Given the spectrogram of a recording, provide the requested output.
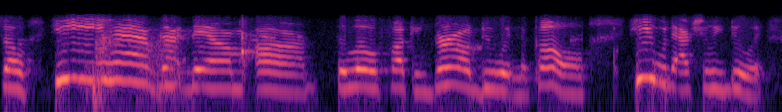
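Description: A speaker in a casual chat acting out phone calls in a lively way, with little sound effects. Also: medium pitch, moderate pace. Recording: tinny phone line with loud hiss.

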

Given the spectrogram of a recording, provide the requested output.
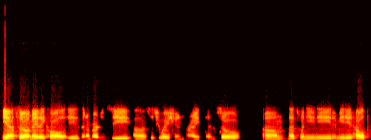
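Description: A man appears as a guest boating expert on the radio, giving conversational, step-by-step instruction and often checking in with the listener. His voice is extremely low with little pitch movement and a moderate pace. The recording is dry, with narrow, tinny audio.

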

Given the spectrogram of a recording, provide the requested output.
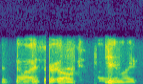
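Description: A man's voice: medium pitch, lively intonation, measured pace, vocal fry, a loud crowd. A man co-hosting a podcast over a phone call, holding the phone away from his mouth so he sounds faint and distant, rambling loosely and swearing often. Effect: faint and distant, phone held away from his mouth. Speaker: podcast co-host. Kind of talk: casual chat on a phone call. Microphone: phone held away from the mouth. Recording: tinny phone line.

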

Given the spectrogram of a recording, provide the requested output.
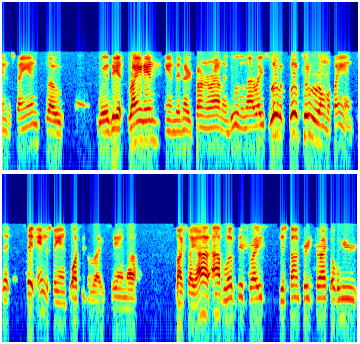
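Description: A man's voice: medium pitch, expressive, normal speed, no room sound. A man chatting casually and in a folksy, easygoing way as a race fan interviewed over the phone. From Nashville area, United States. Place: outdoors in a campground pool beside a racetrack. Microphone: phone call. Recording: narrowband phone-like call, dry.

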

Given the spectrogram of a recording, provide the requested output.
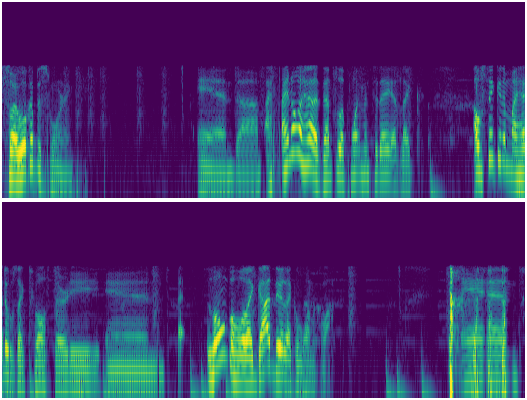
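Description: A man hosting a casual sports talk show, telling a rambling story and acting out the dialogue. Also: sits high. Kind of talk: casual radio chat. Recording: phone-like audio with faint music.

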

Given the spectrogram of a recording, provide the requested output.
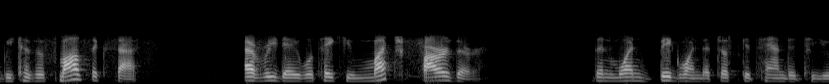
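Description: A woman giving a gentle, encouraging and reflective motivational self-help talk. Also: fairly low pitch, no echo. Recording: dry, tinny phone-like sound.

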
